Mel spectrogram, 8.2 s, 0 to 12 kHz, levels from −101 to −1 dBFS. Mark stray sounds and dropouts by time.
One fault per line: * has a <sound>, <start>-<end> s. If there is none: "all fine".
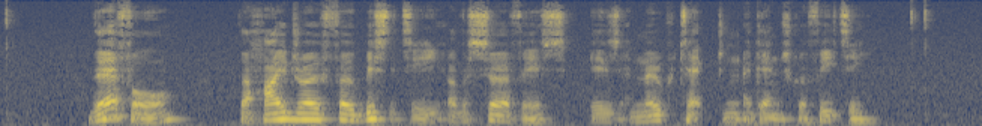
* has a dropout, 5.8-6.0 s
